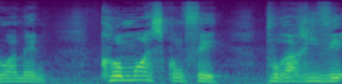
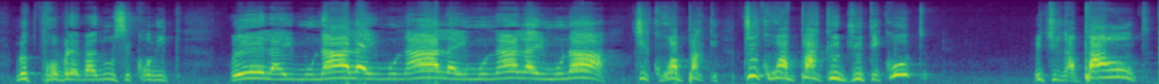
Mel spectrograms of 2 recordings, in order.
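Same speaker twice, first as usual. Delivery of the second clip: prêche enflammé; 10 semitones higher, 13 dB louder than usual. Real, not acted. Sermonne l'auditeur sur sa foi.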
